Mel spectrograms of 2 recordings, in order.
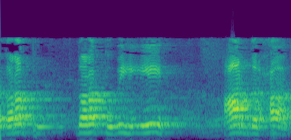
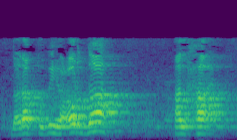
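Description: First: The mistaken عرض الحائط with an open a; the wrong way to say عرض; wrong vowel. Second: عرض said as ʕurd, with a damma; the right عرض الحائط with an u sound; the correct way to say عرض; correct vowel. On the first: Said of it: "خطأ". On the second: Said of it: "عرض الحائط دي". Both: Shown as a demonstration.

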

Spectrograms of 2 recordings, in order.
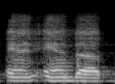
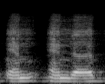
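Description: Both takes have the same delivery.

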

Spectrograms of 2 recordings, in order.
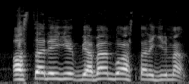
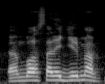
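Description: First: Higher, louder panicked refusal; scared refusal. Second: Said in the usual way. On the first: Real, not acted. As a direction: balk at the hospital in real fright. Scared refusal in horror game.

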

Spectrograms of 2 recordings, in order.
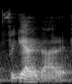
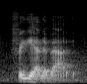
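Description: First: Put-on lower, more New York accent on "Forget about it"; repeated New York catchphrase, a bit deeper. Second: New York "Forget about it" said like a Brooklyn local; New York accent. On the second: Pretend. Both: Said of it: "my New York accent".

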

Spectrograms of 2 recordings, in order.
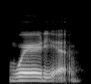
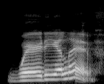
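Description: First: "Where do you?" run together as "where-dya"; connected speech. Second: Said in the usual way. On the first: Shown as a demonstration. Teacher showing students "do you" becomes "dya". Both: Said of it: "Esse where do you vira where do you".

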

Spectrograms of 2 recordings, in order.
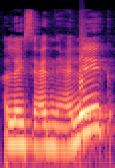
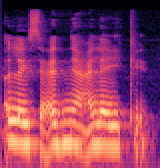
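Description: First: Fast phrase, عليك closed as "aleyk"; masculine ending. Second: Fast phrase, عليك opened as "aleyke"; feminine ending. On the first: Teacher addressing guy friends, masculine "aleyk" ending. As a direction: stop عليك on the k. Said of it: "If I'm talking to one of my guy friends". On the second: Teacher showing how she is addressed, feminine "aleyke" ending. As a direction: add a final e to عليك. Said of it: "that's because he's talking to me". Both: Shown as a demonstration.

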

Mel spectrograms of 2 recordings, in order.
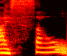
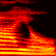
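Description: First: "I saw" with the S sounded, for aisle; common mispronunciation. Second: "aisle" said as "ai-yo", no S; silent S. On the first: Retold or imitated. Teacher imitating many learners' mistake, "I saw" with an audible S. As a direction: say aisle wrongly as "ai-sow". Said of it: "หลายคนออกเสียงว่า". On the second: Shown as a demonstration. Teacher correcting learners, "aisle" with silent S. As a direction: drop the S completely in "aisle". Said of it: "ตัว s นี่บ่ออกเสียง".

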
